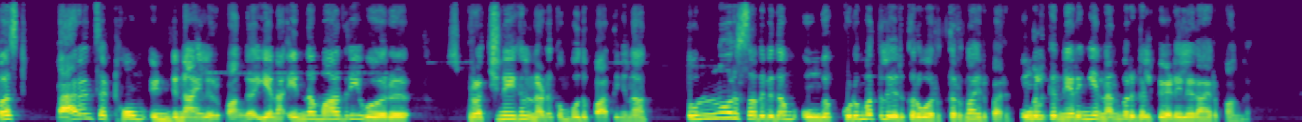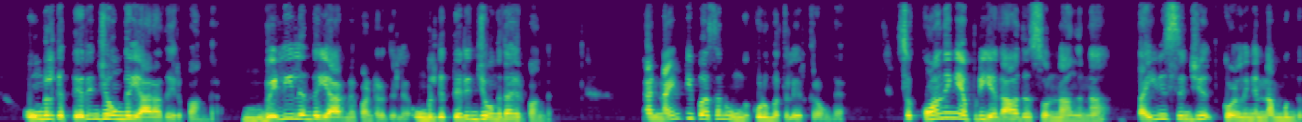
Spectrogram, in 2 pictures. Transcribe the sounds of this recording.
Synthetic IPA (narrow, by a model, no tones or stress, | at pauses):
fɐɾsʈ | paːɾɛɳʈsɐʈhoːmɪnɖɪnaːjlɪɾɯpːa̰ːŋɡɐ̰ʔeːna̰ːʔɪnd̪ɐmaːðɪɾiɔɾɯ | pɪɾɐt͡ʃːɐnɐɪɣɐɭnɐɽɐkːɯmpoːðɯpaːɾt̪iːŋɡɐnːaː | t̪ɔnːuːɾɯsɐðɐʋɪðɐmʔʊŋɡɐkʊɽʊmbɐt̪ːɪlɪɾɯkːɪɾɐɔɾɯt̪ːɐɾɯt̪ãːɪɾɯpːa̰ːɾɯʊŋɡɐɭɯkːɯnɪɾɐŋɡɪjɐnɐnbɐɾɣɐɭɯkːɯɛɽɐjɪleːt̪ãːɪɾɯpːa̰ːŋɡɐ | ʔʊŋɡɐɭɯkːɯt̪ɛɾɪɲd͡ʒɐʋɐŋɡɐjaːɾaːðɯɪɾɯpːa̰ːŋɡɐ | ʋɛɭɪjɪlɪɾnd̪ɯjaːɾmeːpɐɳːrɐ̰ðɪ̰lːɐ̰ʔʊŋɡɐɭɯkːɯt̪ɛɾɪɲd͡ʒɐʋɐŋɡɐt̪ãːɪɾɯpːa̰ːŋɡɐ | ʔɛnnɐɪnʈipɐɾsɐnʈʊŋɡɐkʊɽʊmbɐt̪ːɪlɐɪɾɯkːɪɾɐ̰ʋɐ̰ŋɡɐ̰ | soːkoɻɐnd̪ɪŋɡɐɛpːɐɽieːðaːʋɐðɯsɔnːaːŋɡɐnːaː | t̪ɐɪʋisɛɲd͡ʒɯkɔɻɐnd̪ɪŋɡɐnɐmbɯŋɡɐ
